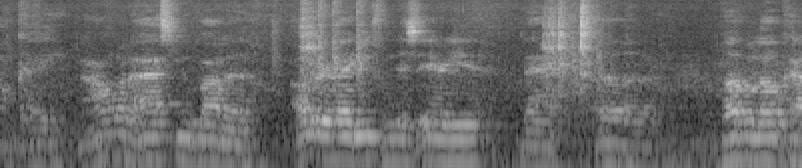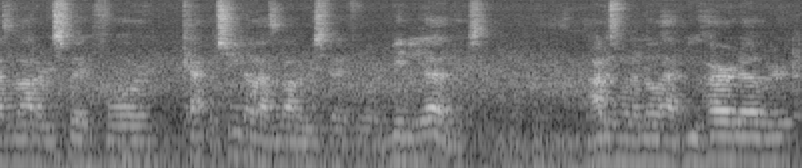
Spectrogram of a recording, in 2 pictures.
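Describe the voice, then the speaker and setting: A man interviewing a guest, calmly prompting with names and short questions. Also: mid-range voice, fairly quick. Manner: calm, prompting, asks by names. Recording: echoey room, distant mic, noise.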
